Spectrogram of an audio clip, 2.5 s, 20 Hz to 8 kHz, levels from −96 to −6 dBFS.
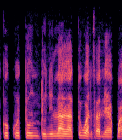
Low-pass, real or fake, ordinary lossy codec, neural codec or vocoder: none; fake; none; codec, 16 kHz, 8 kbps, FreqCodec, larger model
